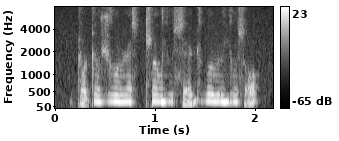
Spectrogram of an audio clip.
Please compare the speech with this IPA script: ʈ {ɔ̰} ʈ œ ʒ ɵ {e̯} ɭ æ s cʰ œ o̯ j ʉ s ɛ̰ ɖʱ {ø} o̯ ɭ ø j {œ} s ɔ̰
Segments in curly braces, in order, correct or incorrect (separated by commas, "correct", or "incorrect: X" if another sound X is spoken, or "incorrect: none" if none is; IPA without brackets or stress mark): correct, incorrect: o̯, incorrect: ɵ, incorrect: ɵ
